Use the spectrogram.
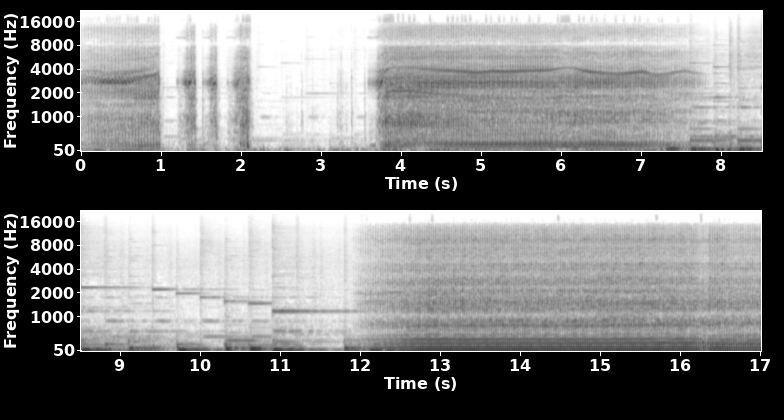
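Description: An engine-powered auger drilling fence post holes on a farm, with loud steady motor drone, shifting pitch as it labors and revs, and an intermittent clattering stretch in the middle.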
